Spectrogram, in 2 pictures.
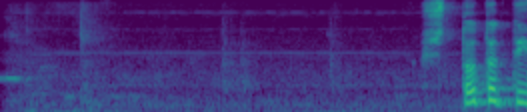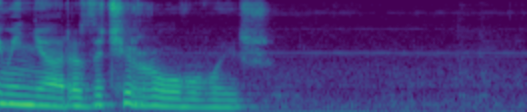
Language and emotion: Russian, angry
